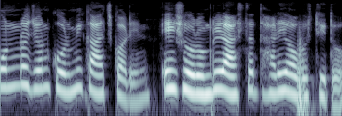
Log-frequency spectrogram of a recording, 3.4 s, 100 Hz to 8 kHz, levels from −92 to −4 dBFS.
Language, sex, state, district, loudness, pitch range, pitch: Bengali, female, West Bengal, Purulia, -18 LUFS, 225-275 Hz, 245 Hz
